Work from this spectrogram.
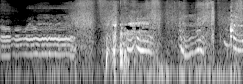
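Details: Fox being groomed indoors: a steady, thin whine lasting over a second, followed by short dipping, warbling cries and rustling, with a woman speaking softly nearby.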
